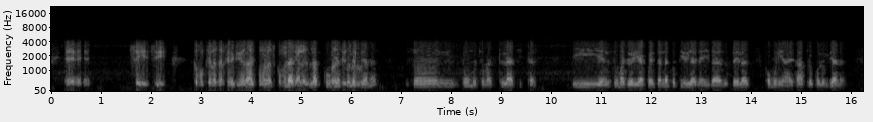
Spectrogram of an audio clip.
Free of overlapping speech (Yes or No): No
